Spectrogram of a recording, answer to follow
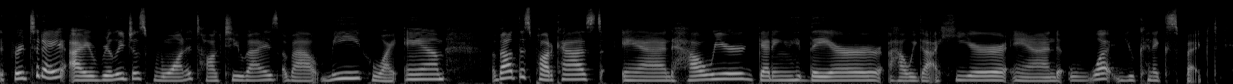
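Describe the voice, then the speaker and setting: A young woman from Honduras hosting her faith podcast, chatting directly and warmly with her listeners. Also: medium pitch, smooth, no room sound, clean studio sound. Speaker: podcast host. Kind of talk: casual faith podcast monologue.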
